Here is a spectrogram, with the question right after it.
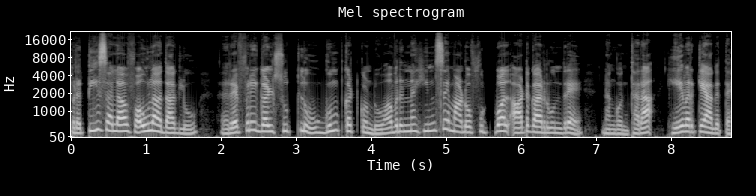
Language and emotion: Kannada, disgusted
